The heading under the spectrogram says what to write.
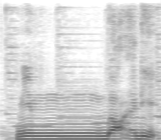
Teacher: Nah, nun mati atau tanwin ketika bertemu dengan huruf ba jadinya iqlab dibacanya. Yang tadinya konsonannya n jadi mim dan ditahan 3 harokat.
